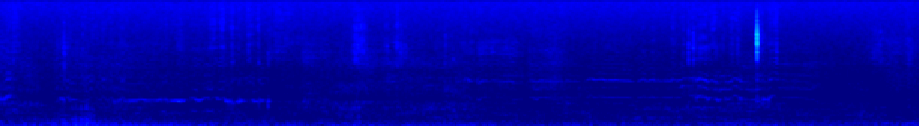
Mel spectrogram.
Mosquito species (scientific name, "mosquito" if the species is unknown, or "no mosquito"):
Anopheles arabiensis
